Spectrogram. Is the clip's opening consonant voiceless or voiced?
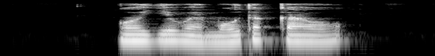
voiced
